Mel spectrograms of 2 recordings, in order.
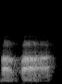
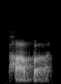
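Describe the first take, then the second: First: The word is said with a French pronunciation. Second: The word is said with an English pronunciation. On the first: "I'm going to give it the French pronunciation" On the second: "and not Papa"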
